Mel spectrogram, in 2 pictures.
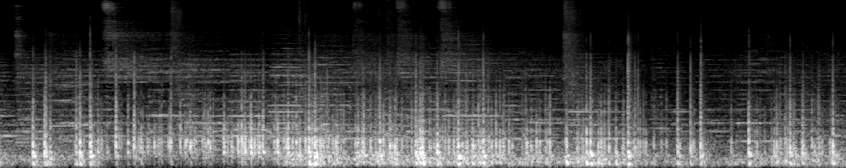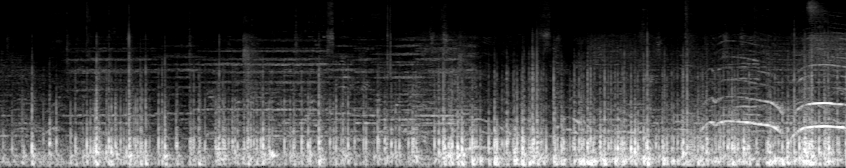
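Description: A fireworks display: a dense, continuous run of bangs and crackles from aerial shells bursting, with high whistles rising and falling near the end.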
